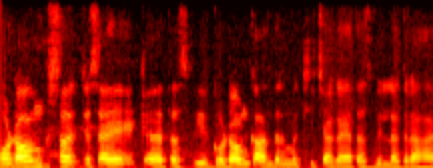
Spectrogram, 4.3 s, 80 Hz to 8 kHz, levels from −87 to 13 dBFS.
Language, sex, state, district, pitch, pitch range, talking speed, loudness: Hindi, male, Maharashtra, Washim, 180 Hz, 170-190 Hz, 205 wpm, -20 LUFS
